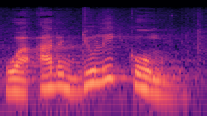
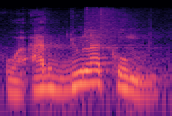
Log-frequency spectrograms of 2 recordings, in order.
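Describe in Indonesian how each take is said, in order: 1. Vokal setelah l adalah i. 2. Vokal setelah l adalah a. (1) "menurut Imam Ibnu Katsir menggunakan kalimat wa arjulikum" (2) "menggunakan fathah wa arjulakum"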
